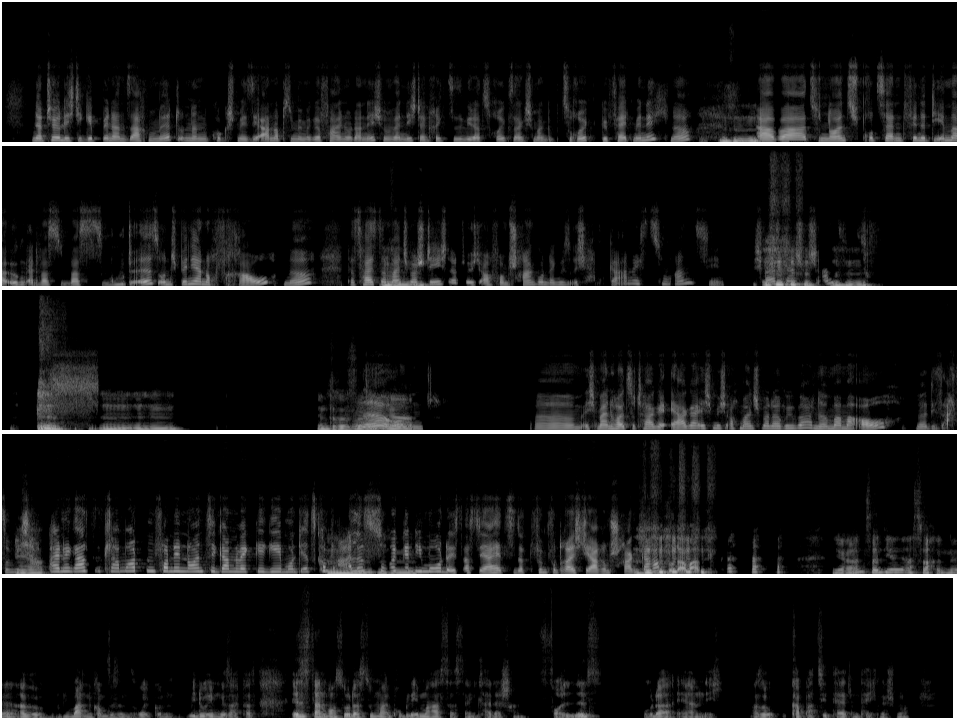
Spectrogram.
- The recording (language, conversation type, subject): German, podcast, Wie gehst du beim Ausmisten normalerweise vor?
- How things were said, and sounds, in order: other background noise; chuckle; throat clearing; put-on voice: "Ich habe meine ganzen Klamotten … in die Mode"; giggle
